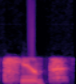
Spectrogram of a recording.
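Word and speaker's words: Kind: a village that was called Kent but it's spelled k i n d but it's Kent right and the Russians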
